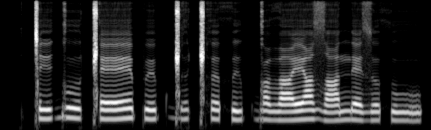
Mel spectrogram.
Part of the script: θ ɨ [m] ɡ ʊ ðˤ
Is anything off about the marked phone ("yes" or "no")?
yes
